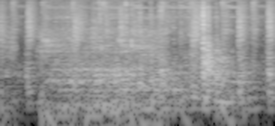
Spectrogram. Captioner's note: thud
